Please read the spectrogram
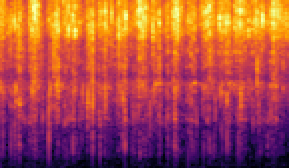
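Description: food or drink, shaking a cocktail shaker

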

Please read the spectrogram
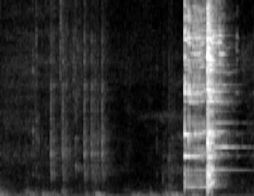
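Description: household object, glasses clinking

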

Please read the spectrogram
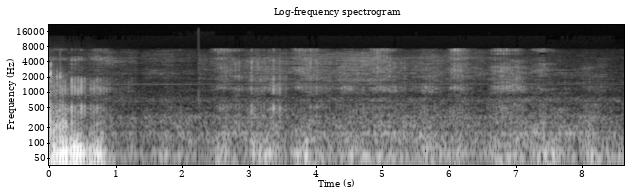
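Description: animal, cat purring

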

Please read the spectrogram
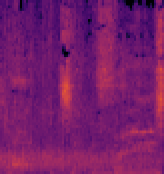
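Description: sound effect, applause sound effect

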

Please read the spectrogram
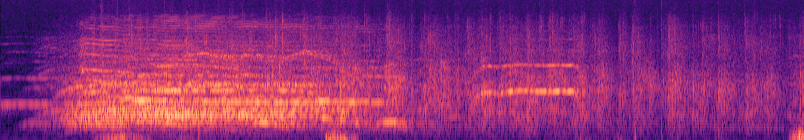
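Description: crowd, crowd cheering and clapping

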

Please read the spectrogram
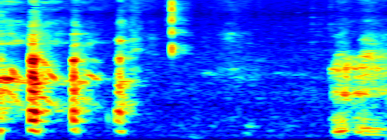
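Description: human body sound, sneeze

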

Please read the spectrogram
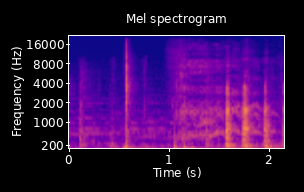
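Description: human body sound, single hand clap

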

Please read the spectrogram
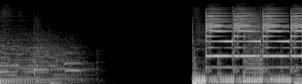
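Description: signal or alarm, four bell chimes

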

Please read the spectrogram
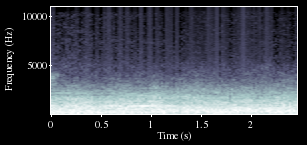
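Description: vehicle, airplane passing overhead

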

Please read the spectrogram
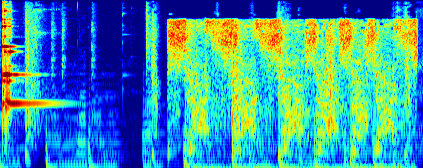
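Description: household object, glasses clinking

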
